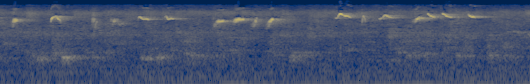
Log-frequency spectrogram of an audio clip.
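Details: Pentis pelangi, or crimson-breasted flowerpecker, seldom kept by bird hobbyists, uttering very high, thin, needle-like notes singly and in quick clusters of two to four, with short gaps between groups.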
